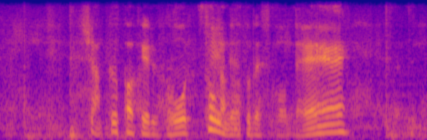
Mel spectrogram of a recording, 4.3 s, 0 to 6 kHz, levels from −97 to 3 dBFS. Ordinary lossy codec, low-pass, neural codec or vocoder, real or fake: Opus, 32 kbps; 5.4 kHz; codec, 16 kHz, 0.8 kbps, ZipCodec; fake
